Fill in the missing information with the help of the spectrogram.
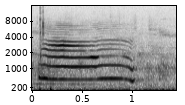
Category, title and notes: Sound effects > Animals
Subject : An adult female cat, kinda fat. Meowing Date YMD : 2025 July 02 Morning Location : Albi 81000 Tarn Occitanie France. Sennheiser MKE600 with stock windcover P48, no filter. Weather : Processing : Trimmed fade in/out in Audacity. Notes : Tips : With the handheld nature of it all. You may want to add a HPF even if only 30-40hz.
